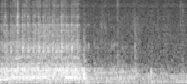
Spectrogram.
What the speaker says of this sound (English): It just takes a little time and patience to sew curved seams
